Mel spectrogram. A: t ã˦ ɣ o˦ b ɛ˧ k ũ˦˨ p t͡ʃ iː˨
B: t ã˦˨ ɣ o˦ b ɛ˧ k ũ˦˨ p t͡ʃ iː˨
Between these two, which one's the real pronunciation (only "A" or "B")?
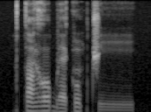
A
